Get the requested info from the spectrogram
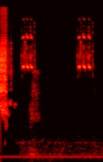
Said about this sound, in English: Crickets. That's pretty close. That works.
